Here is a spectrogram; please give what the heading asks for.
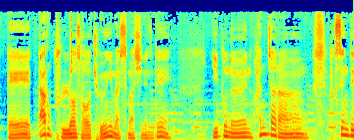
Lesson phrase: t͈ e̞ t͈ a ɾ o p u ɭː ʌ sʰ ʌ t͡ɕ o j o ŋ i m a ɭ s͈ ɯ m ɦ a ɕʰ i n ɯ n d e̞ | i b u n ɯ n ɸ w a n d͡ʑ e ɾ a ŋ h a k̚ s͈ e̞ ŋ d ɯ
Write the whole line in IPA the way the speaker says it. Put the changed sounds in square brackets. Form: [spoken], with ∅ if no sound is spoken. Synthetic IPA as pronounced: t͈ e̞ t͈ a ɾ o p u ɭː ʌ sʰ ʌ t͡ɕ o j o ŋ i m a ɭ s͈ ɯ m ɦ a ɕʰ i n ɯ n d e̞ | i b u n ɯ n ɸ w a n d͡ʑ [a] ɾ a ŋ h a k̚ s͈ e̞ ŋ d ɯ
